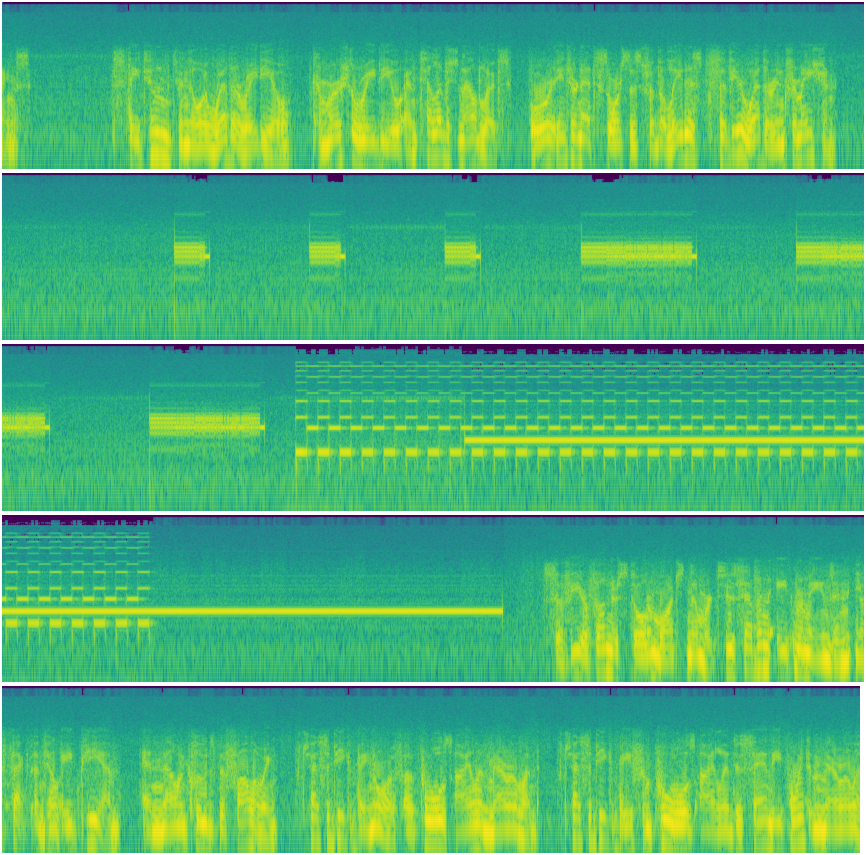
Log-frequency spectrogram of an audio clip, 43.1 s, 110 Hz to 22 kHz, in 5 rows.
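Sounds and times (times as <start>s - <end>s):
steady warning tone: 18.7s - 30.9s.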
